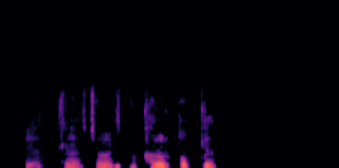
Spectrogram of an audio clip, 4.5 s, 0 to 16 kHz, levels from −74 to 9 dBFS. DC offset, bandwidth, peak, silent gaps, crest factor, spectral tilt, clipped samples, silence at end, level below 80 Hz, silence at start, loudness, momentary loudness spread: under 0.1%; 7.8 kHz; -8 dBFS; 0.66-0.78 s, 1.64-1.72 s, 1.84-1.91 s, 2.28-2.37 s, 2.55-2.67 s; 20 dB; -7.5 dB/octave; under 0.1%; 1.65 s; -68 dBFS; 0.35 s; -26 LUFS; 17 LU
